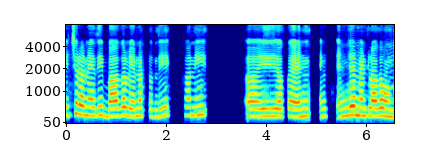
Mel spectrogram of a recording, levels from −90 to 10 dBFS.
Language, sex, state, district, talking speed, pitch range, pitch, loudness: Telugu, female, Andhra Pradesh, Chittoor, 130 wpm, 230-255 Hz, 235 Hz, -16 LUFS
